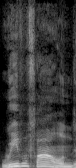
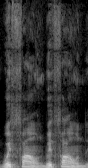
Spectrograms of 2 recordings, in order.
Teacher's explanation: 그렇게 되면 성대의 진동을 떨다 갑자기 안 떨어야 되니까 뒤에 안 떠는 found 할 때 f라는 무성음이 앞에 떠는 v에게 너도 떨지 마. 미리부터 떨지 마. 이런 얘기죠. 나 닮아. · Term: 역행으로 동화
